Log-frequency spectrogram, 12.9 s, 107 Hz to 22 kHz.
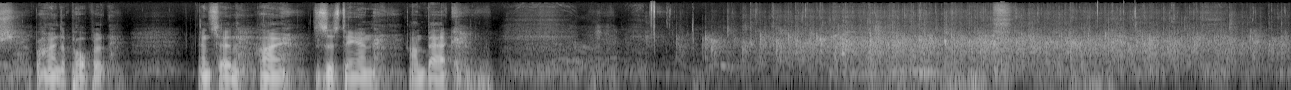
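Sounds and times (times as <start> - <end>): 
speech: 0.4 - 1.3, 2.0 - 5.2
large church audience applauding indoors: 6.2 - 12.9.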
